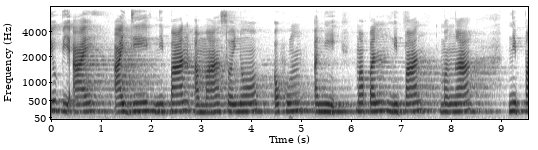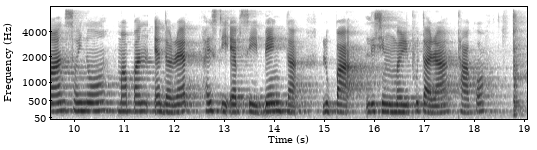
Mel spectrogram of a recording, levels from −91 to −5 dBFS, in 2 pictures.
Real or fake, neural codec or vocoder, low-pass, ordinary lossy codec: real; none; 7.2 kHz; none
